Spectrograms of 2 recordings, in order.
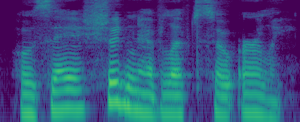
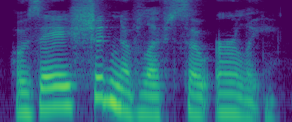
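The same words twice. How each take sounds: First: The word have is reduced to sound like of. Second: The same.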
